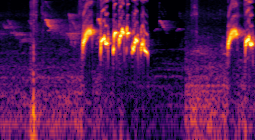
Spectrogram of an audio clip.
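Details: Red-whiskered bulbul morning song for provoking birds into singing; one rapid sequence of six or seven bright, curling whistled notes, then a short pause and the start of another phrase, a faint tap beforehand.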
